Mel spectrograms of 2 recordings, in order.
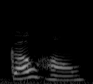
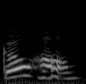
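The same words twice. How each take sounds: First: Said in the usual way. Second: Higher, firmer order; urgent command. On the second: Shown as a demonstration. Reader showing one of two ways to read a command, urgent. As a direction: give it as an urgent exclaimed order. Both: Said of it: "they can be read two different ways".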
